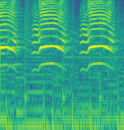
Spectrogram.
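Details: Indian peafowl: a peacock gives three loud, nasal, wailing screams about a second apart, each rising then falling, over low background music, heard during a backyard barbecue at friends' home where the birds are 'everywhere'.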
